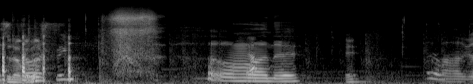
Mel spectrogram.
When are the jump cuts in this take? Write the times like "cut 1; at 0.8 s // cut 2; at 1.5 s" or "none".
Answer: none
